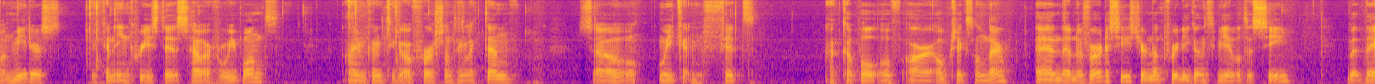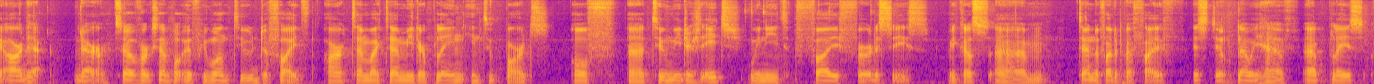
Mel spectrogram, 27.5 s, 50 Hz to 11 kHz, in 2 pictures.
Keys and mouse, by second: 0.4 click, 1.9 click, 2.9-4.8 drag, 5.0 middle click, 12.6 middle drag, 14.2-14.6 middle drag, 21.1 click, 21.4 click, 21.8 click, 21.9 click, 22.5 click, 26.1 click.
